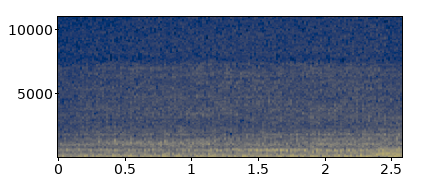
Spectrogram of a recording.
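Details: 2003 Jeep Liberty at idle just after alternator replacement, with the battery light now off: smooth, even idle with a steady low hum and no knocks, ticks or squeals; the engine runs normally and is charging properly.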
